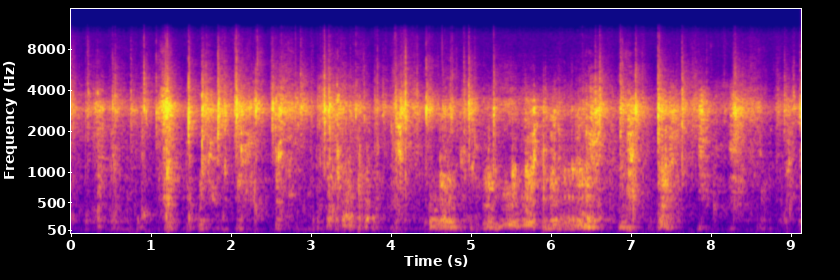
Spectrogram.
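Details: Roxy, a two-year-old Staffordshire Bull Terrier, and eight-month-old Ralph wrestle in a tug-of-war play fight, giving throaty growls that swell and fade every second or two, mixed with sharp clicks, scraping and a continuous high hiss.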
